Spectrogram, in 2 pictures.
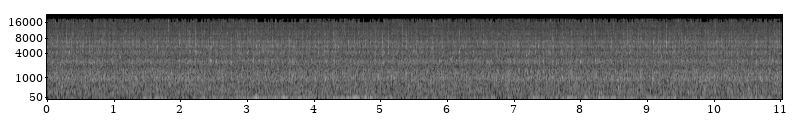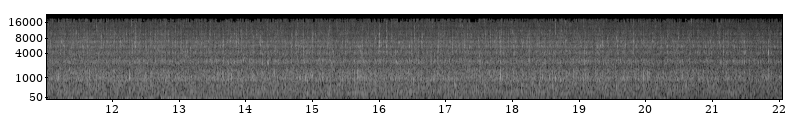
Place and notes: Voverynė, Lithuania, springlets valley
there is real valley of small springlets near the swamp. combined recording of a pair of omni mics (closer details) and sennheiser ambeo for atmosphere
Utenos apskritis, Lietuva, March 2021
